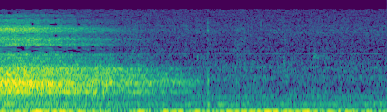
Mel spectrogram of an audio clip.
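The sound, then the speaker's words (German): Deep breathing during a guided breathing exercise, in through the nose and out through an open mouth: a soft, airy rush that is strongest at the start and fades gradually, with no talk. “Noch zweimal so. Tief durch die Nase einatmen und durch den geöffneten Mund wieder aus.”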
